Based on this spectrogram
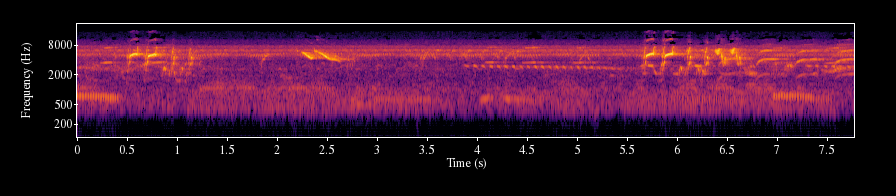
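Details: Calls of a white-browed wagtail in India: bursts of sharp, high chips and slurred notes come in three clusters, the last the longest, with quieter faint chirps between them.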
